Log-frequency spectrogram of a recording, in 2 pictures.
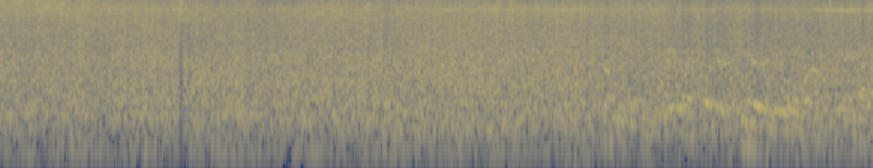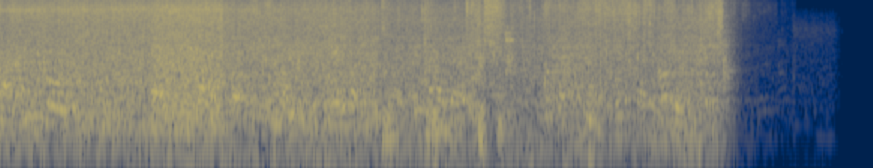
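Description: A loud, steady rushing noise, like running water, with indistinct voices faintly underneath. It cuts off abruptly near the end.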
